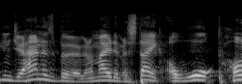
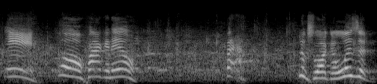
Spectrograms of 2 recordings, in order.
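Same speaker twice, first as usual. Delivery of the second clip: raised-voice, broad Aussie chat-up; crass Aussie accent; 8 semitones higher than usual. Acted. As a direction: holler it like a crude Aussie bloke. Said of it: "Doesn't work if you're an Aussie".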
